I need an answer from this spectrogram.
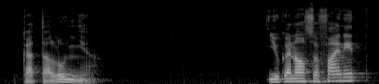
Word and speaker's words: Catalunya: Whenever you find an N and a Y together, this is the ñ sound. For example, in Catalunya. Catalonia in Catalan is called Catalunya, and this unya thing, so it's the NY. It's written together and it sounds like this, Catalunya.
